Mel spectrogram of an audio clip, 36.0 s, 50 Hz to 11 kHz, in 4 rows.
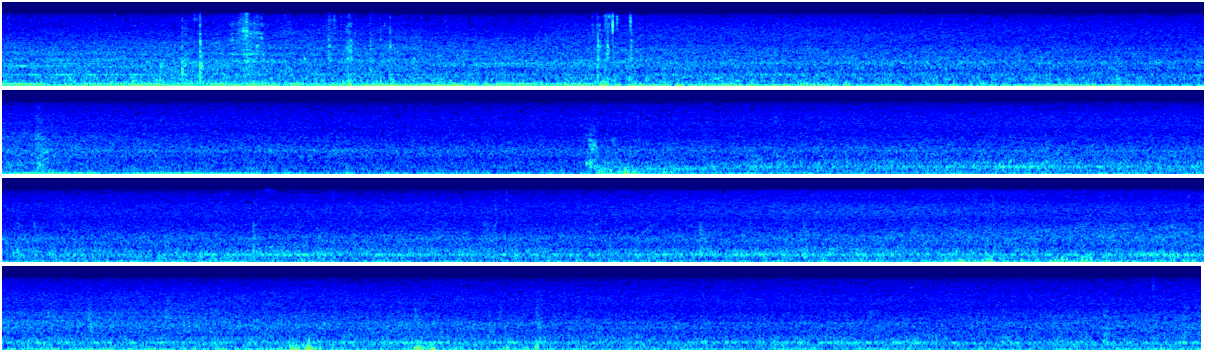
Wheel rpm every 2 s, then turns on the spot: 0, 0, 0, 0, 0, 0, 0, 0, 0, 0, 0, 0, 0, 0, 0, 0, 0, 0.
none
